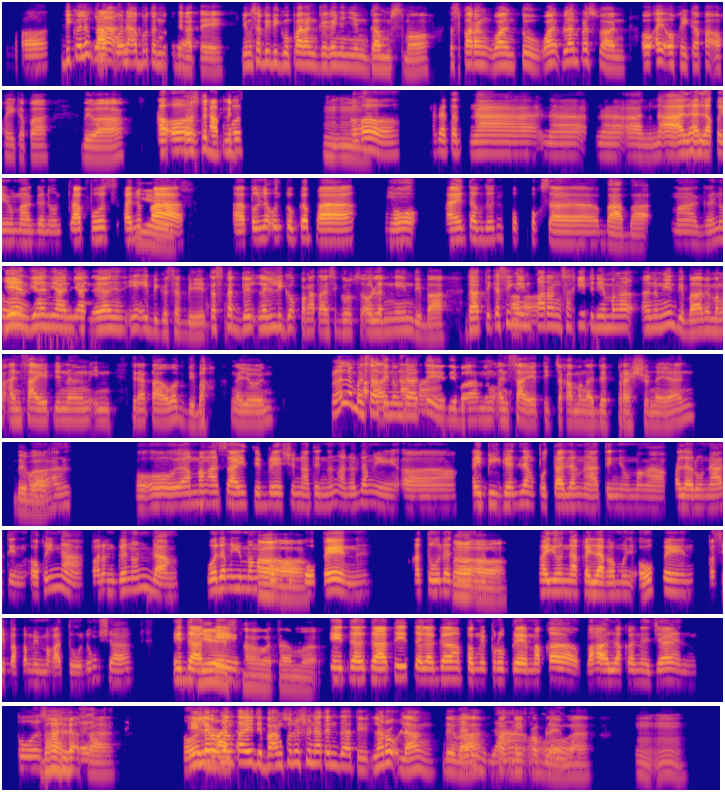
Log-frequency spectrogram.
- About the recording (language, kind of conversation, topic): Filipino, unstructured, Ano ang mga alaala sa iyong pagkabata na hindi mo malilimutan?
- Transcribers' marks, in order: laughing while speaking: "di ba"; in English: "sign of depression"; laughing while speaking: "Bahala"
